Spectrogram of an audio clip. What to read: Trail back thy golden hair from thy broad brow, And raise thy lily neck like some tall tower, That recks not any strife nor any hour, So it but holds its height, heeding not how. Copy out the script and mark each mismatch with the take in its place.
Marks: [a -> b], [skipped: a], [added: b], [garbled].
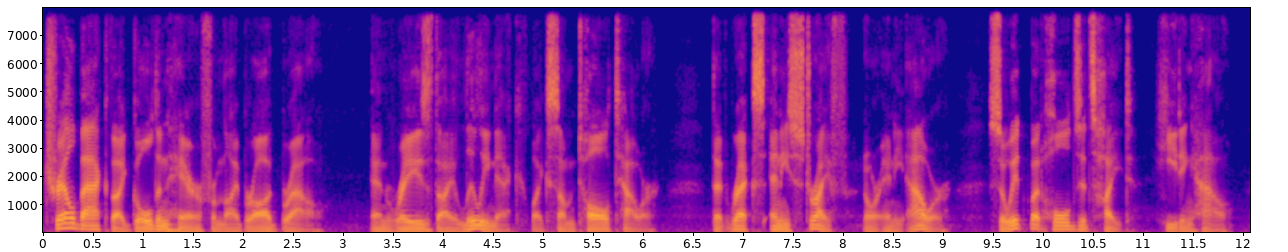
Trail back thy golden hair from thy broad brow, And raise thy lily neck like some tall tower, That recks [skipped: not] any strife nor any hour, So it but holds its height, heeding [skipped: not] how.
